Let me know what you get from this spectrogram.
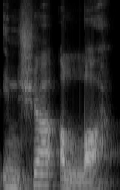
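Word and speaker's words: إن شاء الله: so in Allah and when you're saying it you say insh Allah okay so I'm writing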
